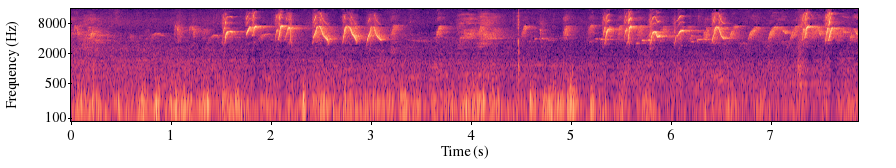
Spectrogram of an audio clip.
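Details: A contest-grade Javan bushlark, caged, with a lavish 'isian' mimicry repertoire, delivering bursts of crisp, high chattering notes and stuttered chips in two long phrases separated by a short pause, over low rumbling noise.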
